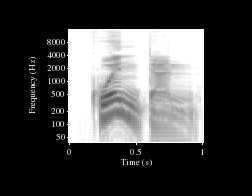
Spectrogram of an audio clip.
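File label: "CUENTAN", Spanish; mekanta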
